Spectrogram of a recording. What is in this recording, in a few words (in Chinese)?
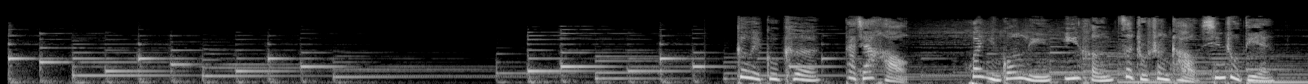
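女抒情, 配音; 一恒自助涮烤新筑店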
